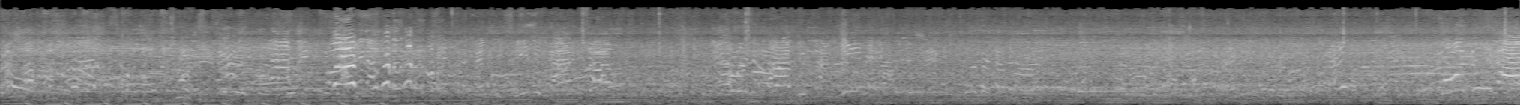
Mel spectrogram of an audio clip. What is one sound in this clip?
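Children shout and laugh excitedly.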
